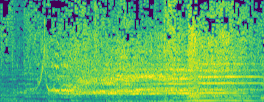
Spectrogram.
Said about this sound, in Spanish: No es la típica película en la que el coche derrapa al doblar una esquina y no se golpea contra nada. No, aquí el coche derrapa e impacta contra algo. Y cuando la persecución acaba, el coche está completamente abollado.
